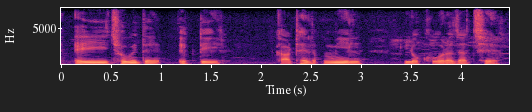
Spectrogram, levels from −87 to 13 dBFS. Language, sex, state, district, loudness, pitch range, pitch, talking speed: Bengali, male, West Bengal, Alipurduar, -15 LUFS, 110-130 Hz, 120 Hz, 105 wpm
